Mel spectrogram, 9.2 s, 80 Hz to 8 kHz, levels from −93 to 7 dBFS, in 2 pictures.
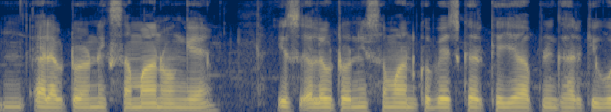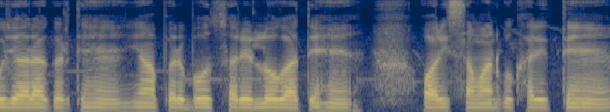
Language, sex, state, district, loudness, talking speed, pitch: Hindi, male, Chhattisgarh, Kabirdham, -19 LUFS, 190 wpm, 110 Hz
